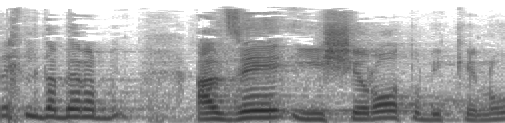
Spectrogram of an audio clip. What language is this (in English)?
Hebrew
